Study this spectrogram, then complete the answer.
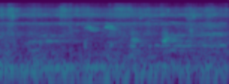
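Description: Chickens being kept on a small farm at night, clucking faintly and intermittently in the distance over a low, steady background hum.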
